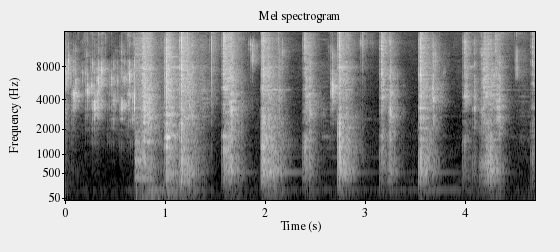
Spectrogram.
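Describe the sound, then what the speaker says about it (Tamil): Dried red chillies hitting hot oil in a kadai while making village-style ridge gourd chutney, giving a close, steady crackling sizzle with repeated bursts of spitting and the scrape of a spoon. "எண்ணெய் சூடாயிடுச்சு. வரமிளகாய் சேர்த்துக்கலாம்."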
